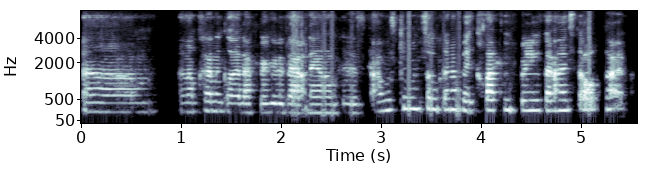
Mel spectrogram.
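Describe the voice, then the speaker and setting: Speaking a little fast in a medium pitch with fairly even intonation, this streamer thinks aloud while adjusting computer audio settings. It's casual live stream chat aimed straight at viewers, captured lo-fi through a computer microphone indoors while wearing headphones.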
